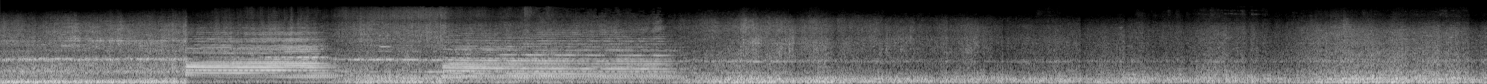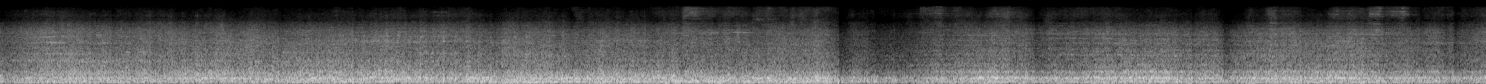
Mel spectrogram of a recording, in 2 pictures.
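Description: Freight locomotive air horn sounding two chorded blasts, a short one and then a longer one, as a CSX double-stack container train approaches. Then the steady rumble and clickety-clack of the loaded intermodal well cars rolling past.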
